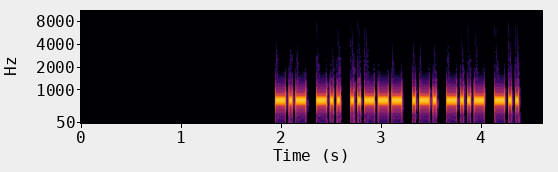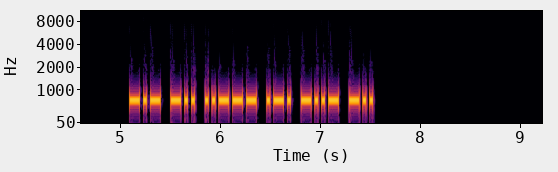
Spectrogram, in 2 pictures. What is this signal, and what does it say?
Morse code, heard as a keyed tone, about 34 wpm, 700 Hz. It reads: KD2RXD KD2RXD
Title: USA Call Signs - 6 Characters - Repeated 2x - 35wpm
